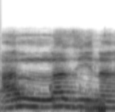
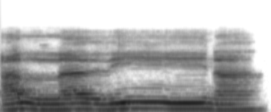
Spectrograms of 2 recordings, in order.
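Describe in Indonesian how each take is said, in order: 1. Vokal setelah dz dibaca pendek. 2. Vokal setelah dz dibaca panjang. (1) "tidak boleh dibaca allazina" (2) "Panjang ya alladzina"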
